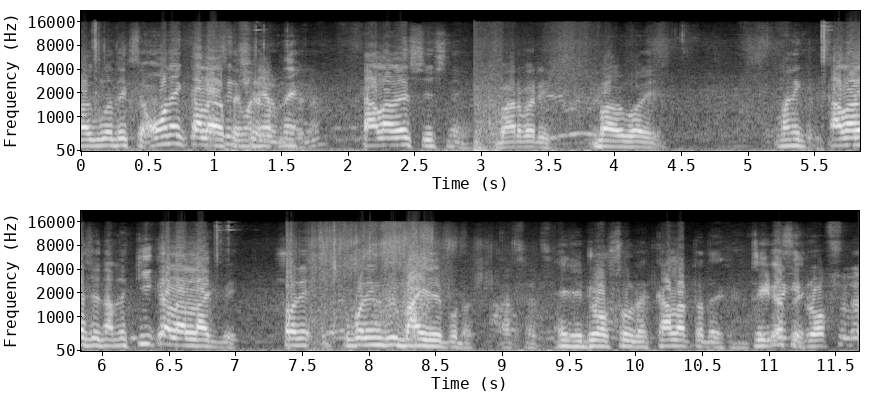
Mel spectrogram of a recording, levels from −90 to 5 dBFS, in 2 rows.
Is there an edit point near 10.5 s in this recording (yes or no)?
no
